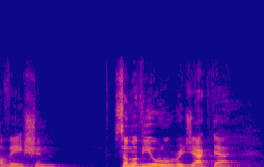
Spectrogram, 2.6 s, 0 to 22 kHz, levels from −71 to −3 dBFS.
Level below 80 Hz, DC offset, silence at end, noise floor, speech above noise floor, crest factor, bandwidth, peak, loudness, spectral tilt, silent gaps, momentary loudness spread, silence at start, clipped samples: -70 dBFS; under 0.1%; 0.1 s; -59 dBFS; 33 dB; 22 dB; 15 kHz; -4 dBFS; -25 LUFS; -4 dB/octave; none; 13 LU; 0 s; under 0.1%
